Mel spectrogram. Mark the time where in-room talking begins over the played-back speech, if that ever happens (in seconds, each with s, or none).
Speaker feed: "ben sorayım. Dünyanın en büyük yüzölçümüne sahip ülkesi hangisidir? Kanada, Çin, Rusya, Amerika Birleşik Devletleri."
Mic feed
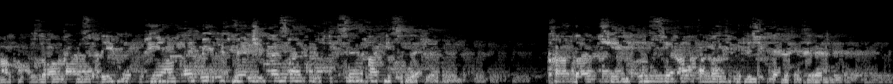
none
